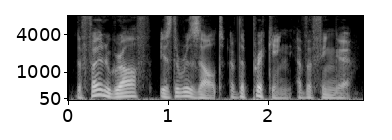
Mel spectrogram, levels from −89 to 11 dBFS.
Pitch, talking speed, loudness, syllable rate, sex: 110 Hz, 225 wpm, -19 LUFS, 6.3 syllables/s, male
